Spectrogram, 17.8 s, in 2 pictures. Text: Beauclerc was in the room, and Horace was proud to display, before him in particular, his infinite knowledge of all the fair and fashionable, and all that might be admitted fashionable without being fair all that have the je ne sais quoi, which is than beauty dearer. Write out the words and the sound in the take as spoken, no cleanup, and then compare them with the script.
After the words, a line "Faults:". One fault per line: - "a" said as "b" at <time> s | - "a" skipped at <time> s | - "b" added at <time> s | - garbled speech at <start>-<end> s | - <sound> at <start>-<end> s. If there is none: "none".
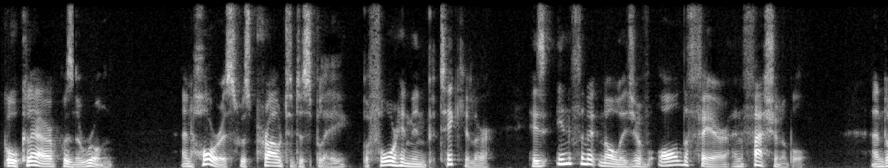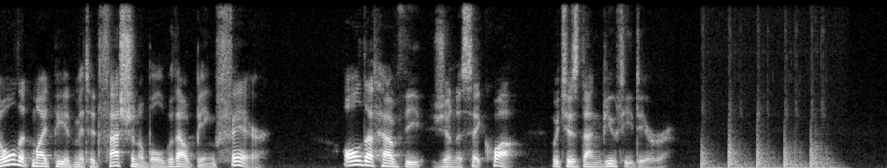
Beauclerc was in the room, and Horace was proud to display, before him in particular, his infinite knowledge of all the fair and fashionable, and all that might be admitted fashionable without being fair all that have the je ne sais quoi, which is than beauty dearer.
Faults:
- thud at 15.9-17.4 s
